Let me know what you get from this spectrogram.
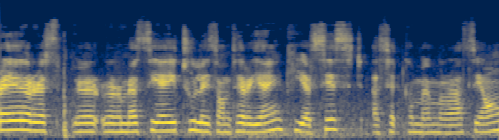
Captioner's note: speaks French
